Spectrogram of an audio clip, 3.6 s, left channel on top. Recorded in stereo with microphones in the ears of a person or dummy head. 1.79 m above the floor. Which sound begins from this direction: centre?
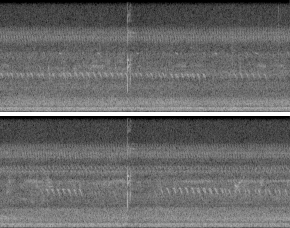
Breaking glass, at 1.6 s.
